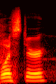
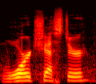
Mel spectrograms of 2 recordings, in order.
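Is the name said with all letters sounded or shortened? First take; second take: shortened; all sounded. First: Several letters of the name are left silent. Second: Every letter of the name is sounded out. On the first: The speaker calls it right. "you don't pronounce like any letters" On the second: The speaker calls it wrong. "No, nope"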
